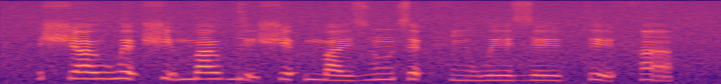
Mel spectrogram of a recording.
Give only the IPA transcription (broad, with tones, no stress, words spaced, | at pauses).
ʃa˦ʊ̯wɛ˦ʔʃḛ˦˨ma˦ʊ̯ ɡḛ˦˨ ʃɛ˦ʔ ma˨ɪ̯zũ˦sɛ˦ʔhĩ˨ we˨ze˨ɪ̯ kḛ˦˨ hã˦˨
